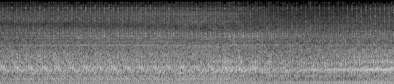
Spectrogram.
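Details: Audi Q7 diesel idling after water pump replacement and coolant refill: a smooth, even idle with a steady low rumble and regular clatter, no whine or grinding. It sounds healthy and there is no leak around the pump.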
